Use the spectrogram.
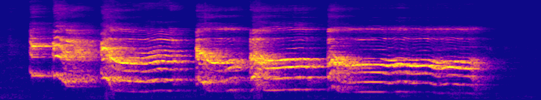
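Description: A voice imitates a dog whimpering in pain after being stepped on, producing a series of loud, close, drawn-out whining yelps and howls in quick succession, with no other talk.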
